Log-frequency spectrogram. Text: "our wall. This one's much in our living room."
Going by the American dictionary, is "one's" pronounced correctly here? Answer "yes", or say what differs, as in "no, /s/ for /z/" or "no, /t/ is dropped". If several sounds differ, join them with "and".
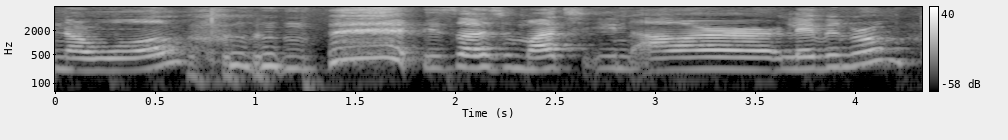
no, /n/ is dropped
